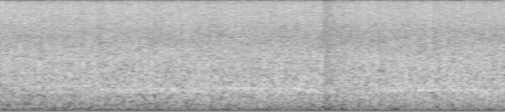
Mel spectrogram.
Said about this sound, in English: Well, that's Liverpool and the Labour Party conference, and rapturous applause there for Ed Miliband.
